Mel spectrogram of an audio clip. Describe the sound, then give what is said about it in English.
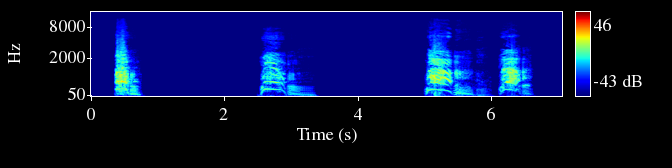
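Loud wahoo calls from three different baboons, heard as four harsh, barking bursts separated by silence. Some calls split into two parts, the second part dropping lower. “let's hear a sequence of three different baboons doing wahoos.”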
